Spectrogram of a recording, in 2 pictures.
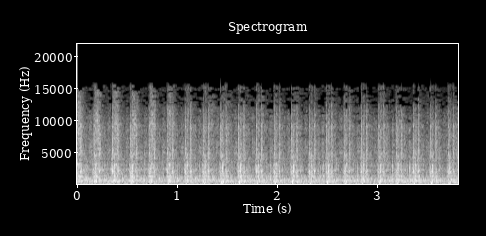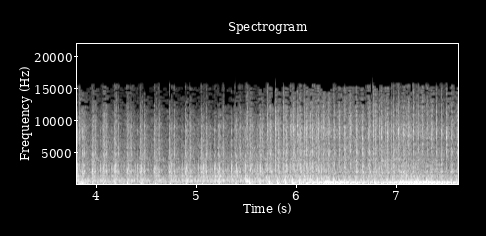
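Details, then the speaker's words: Long-stored Yamaha G2 gas golf cart, after carb cleaner sprayed into the carburetor with choke stuck open: small engine chugging about three beats a second, a bit uneven, then picking up slightly; it catches and keeps running. "awesome uh well that's great it's going too good so far"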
